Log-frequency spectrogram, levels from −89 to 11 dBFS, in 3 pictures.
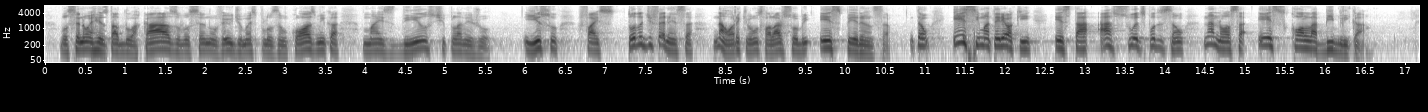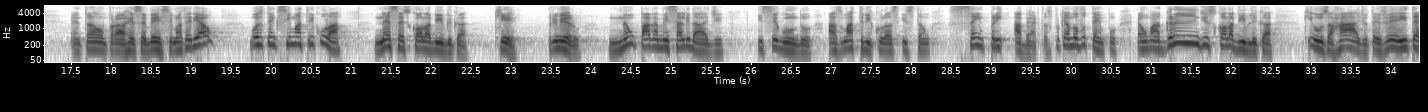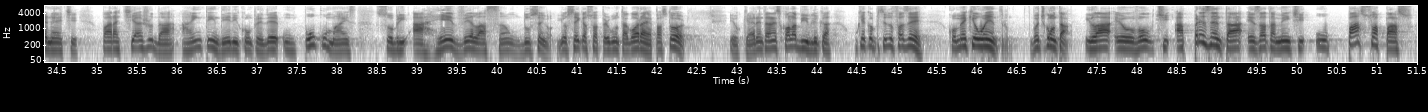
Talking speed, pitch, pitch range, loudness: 160 wpm, 140 Hz, 125-170 Hz, -18 LUFS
